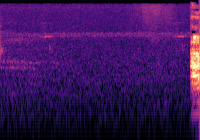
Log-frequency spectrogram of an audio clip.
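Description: Faint room tone, a low steady hiss with no distinct event; a man's voice starts again right at the end.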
